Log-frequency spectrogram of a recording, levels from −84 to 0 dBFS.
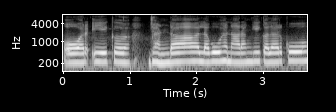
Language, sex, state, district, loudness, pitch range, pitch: Bundeli, female, Uttar Pradesh, Hamirpur, -14 LUFS, 210-225 Hz, 215 Hz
